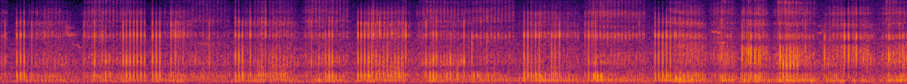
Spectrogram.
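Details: Cat purring in a long, uneven rumble that swells and eases in waves, with repeated harsher bursts every second or so.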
